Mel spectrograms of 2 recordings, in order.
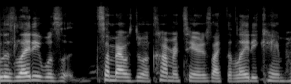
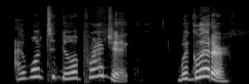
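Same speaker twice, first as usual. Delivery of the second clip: very high, swooping put-on British kid accent; 10 semitones higher than usual. Retelling a cartoon scene, quoting the kids: put-on British accent. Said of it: "in their, uh, British accent".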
